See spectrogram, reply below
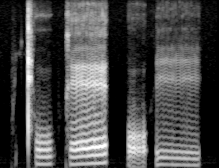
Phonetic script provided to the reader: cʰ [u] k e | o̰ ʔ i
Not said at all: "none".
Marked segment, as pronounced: u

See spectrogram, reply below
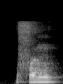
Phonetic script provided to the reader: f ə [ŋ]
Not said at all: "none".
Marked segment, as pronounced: ŋ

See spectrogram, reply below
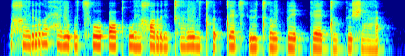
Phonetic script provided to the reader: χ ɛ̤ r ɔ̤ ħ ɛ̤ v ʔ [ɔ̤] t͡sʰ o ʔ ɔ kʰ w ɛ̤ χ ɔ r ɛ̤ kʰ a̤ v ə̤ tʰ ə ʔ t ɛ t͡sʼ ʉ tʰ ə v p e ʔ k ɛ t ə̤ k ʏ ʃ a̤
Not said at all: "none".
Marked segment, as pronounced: ə̤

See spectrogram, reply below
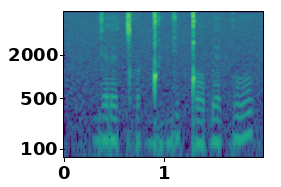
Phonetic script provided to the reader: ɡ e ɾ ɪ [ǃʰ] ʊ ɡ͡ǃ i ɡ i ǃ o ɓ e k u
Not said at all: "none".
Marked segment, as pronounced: ǀʰ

